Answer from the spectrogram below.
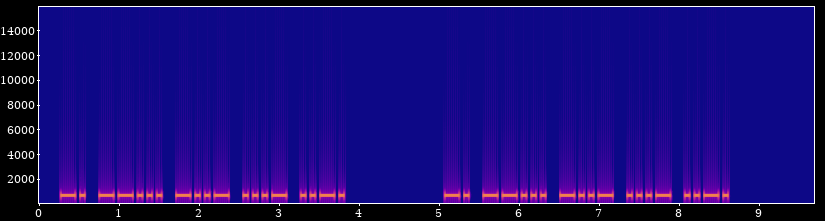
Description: Morse code, heard as a keyed tone, about 20 wpm, 700 Hz. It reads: N7XVF N7XVF
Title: USA Call Signs - 5 Characters - Repeated 2x - 20wpm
